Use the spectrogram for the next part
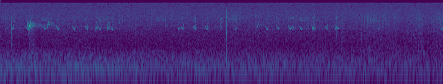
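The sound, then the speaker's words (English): Wild birds foraging in a tree in the middle of a corral give bursts of quick, high, thin chirps in short repeated series, pausing briefly between runs, over a steady low rumble of wind noise. No one speaks. “And they're not calling as much.”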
